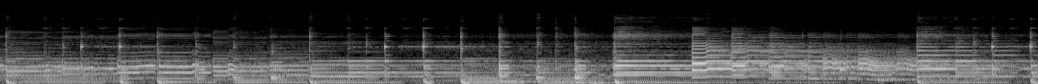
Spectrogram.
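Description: Guitar music with a bass beat played loud through a bare Pioneer woofer driver with no cabinet, fed from a hi-fi amplifier. It is a test that the used driver still plays cleanly at high volume.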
